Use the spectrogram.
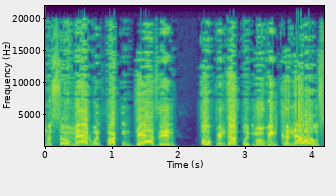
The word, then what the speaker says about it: DAZN: That's why everyone was so mad when fucking Dazin opened up with moving Canelo's fight. Hey, how did that work for Dazin? Matter of fact, where the fuck's Dazin at right now? Well, DAZN, which is the proper pronunciation.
